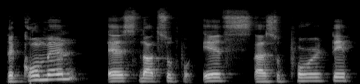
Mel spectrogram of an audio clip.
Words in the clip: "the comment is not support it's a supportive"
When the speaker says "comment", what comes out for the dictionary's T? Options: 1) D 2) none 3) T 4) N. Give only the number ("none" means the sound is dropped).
2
